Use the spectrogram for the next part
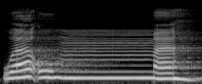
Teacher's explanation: mim tasdid dihukumi ghunah dibacanya didengungkan bunyi M tahan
